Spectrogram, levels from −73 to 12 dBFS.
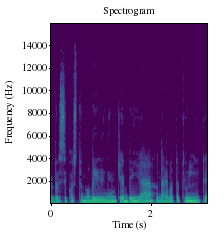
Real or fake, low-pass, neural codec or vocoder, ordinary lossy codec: fake; 14.4 kHz; codec, 44.1 kHz, 2.6 kbps, SNAC; AAC, 64 kbps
